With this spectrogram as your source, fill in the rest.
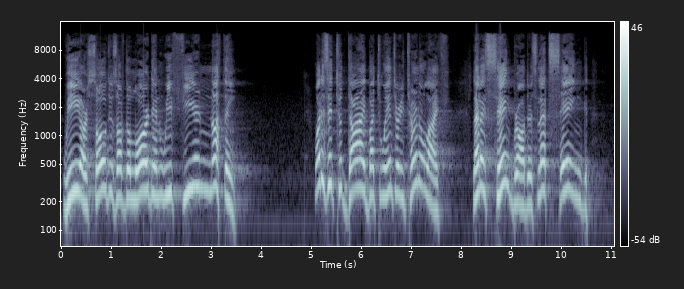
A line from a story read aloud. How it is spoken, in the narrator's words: running, some of the soldiers shouted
